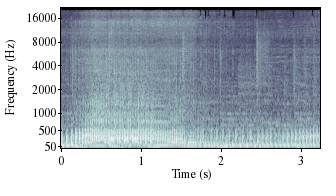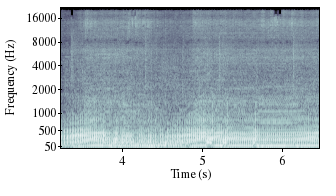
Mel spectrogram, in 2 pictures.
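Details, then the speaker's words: Lifan KP Mini 300 with a 4-valve ZS175FMN engine swap, air filter and exhaust pipe removed: revved hard toward redline with varying throttle, the note wavering and uneven instead of climbing cleanly. Runs rough up top; the carburetor still needs tuning. "definitely got to tune this carburetor which I already knew that but just wanted to show youall what it sound like at Red Line in different profiles on the uh throttle so"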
